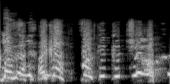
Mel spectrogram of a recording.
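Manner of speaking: high-pitched, laughing insistence; laughing protest. Real, not acted. Defending himself to friends about yelling at movies, laughing protest. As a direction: insist indignantly while cracking up.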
